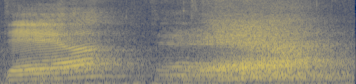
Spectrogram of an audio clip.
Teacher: it's going to be an A and then an almost schwa A · Term: vocalic R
